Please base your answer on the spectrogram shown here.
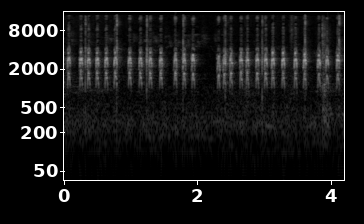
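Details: Loud ngropol-style singing of a yellow-vented bulbul: quick sharp chirps in rapid runs, a short pause near the two-second mark, then the rattling bursts resume.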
